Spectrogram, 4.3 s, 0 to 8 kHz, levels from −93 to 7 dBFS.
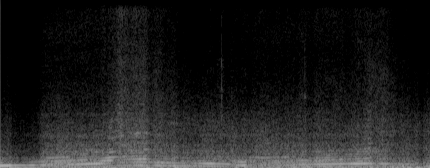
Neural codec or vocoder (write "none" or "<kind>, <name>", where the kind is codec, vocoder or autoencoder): none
